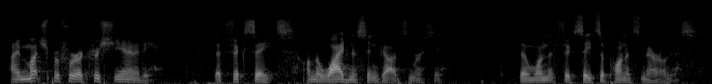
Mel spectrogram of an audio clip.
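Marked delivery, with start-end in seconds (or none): none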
